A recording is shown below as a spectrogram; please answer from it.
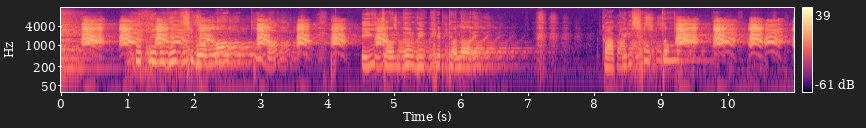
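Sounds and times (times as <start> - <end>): music: 0.0 - 2.0
crow cawing: 0.2 - 5.1, 9.1 - 11.0.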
